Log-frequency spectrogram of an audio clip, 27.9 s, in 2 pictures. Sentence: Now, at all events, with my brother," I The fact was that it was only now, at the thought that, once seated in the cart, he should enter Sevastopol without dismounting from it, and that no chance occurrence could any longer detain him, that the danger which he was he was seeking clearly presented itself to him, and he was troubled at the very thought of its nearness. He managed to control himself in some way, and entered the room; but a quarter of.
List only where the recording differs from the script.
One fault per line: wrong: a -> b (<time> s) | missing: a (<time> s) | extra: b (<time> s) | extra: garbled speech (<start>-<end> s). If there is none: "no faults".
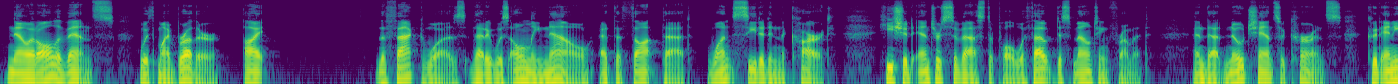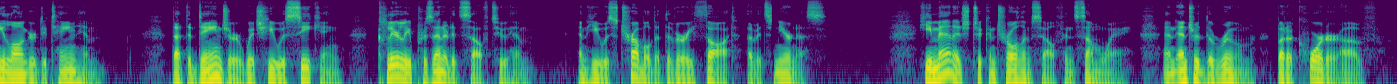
missing: he was (16.9 s)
